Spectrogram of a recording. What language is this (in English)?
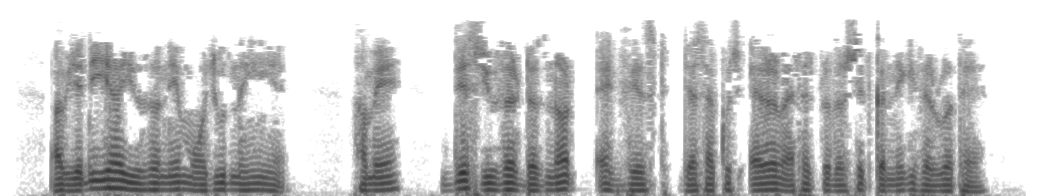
Hindi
